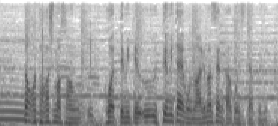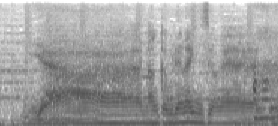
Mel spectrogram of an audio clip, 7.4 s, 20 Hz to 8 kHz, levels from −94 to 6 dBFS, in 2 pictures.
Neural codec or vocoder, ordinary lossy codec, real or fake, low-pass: none; none; real; 7.2 kHz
